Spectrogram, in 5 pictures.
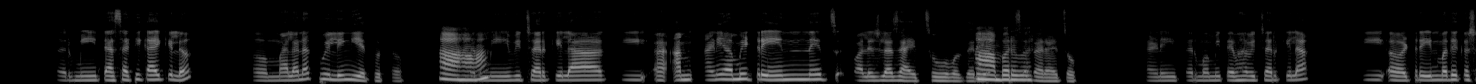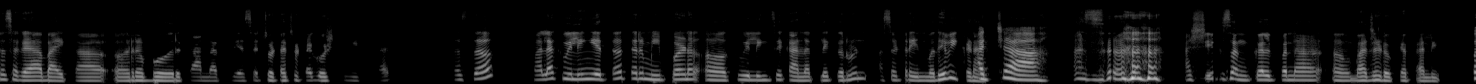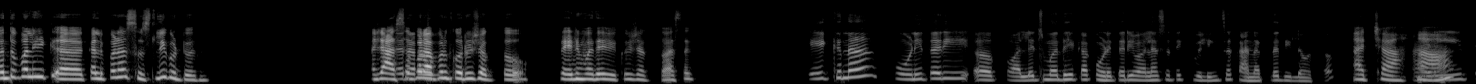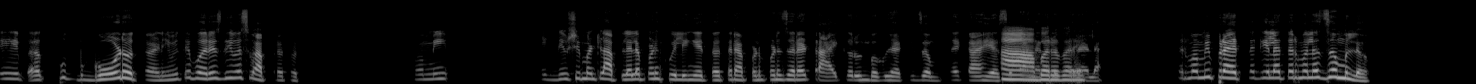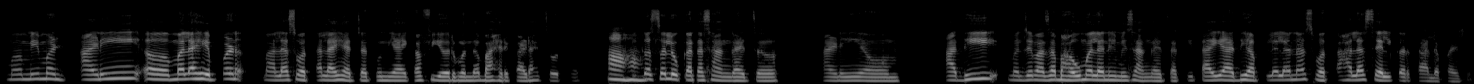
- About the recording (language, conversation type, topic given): Marathi, podcast, संकल्पनेपासून काम पूर्ण होईपर्यंत तुमचा प्रवास कसा असतो?
- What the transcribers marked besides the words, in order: in English: "क्विलिंग"; in English: "क्विलिंग"; in English: "क्विलिंगचे"; chuckle; anticipating: "पण तुम्हाला ही अ, कल्पना सुचली कुठून?"; laughing while speaking: "ट्रेनमध्ये"; in English: "क्विलिंगचं"; in English: "क्विलिंग"; in English: "फिअर"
